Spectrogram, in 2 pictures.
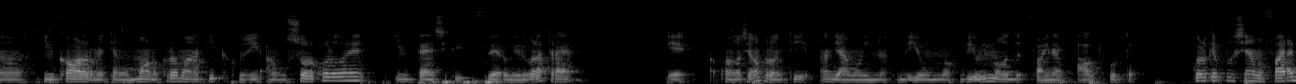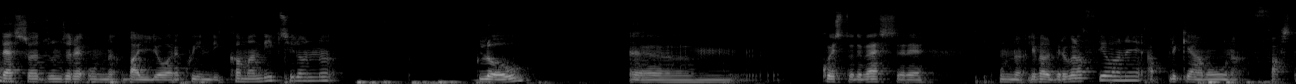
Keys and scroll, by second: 14.8 super+y, 16.7 shift+g, 17.1 shift+l.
